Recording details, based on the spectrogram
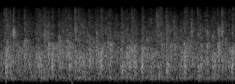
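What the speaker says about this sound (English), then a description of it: "big round of applause for them" A crowd at a South Australian Liberal Party election night event breaks into dense, sustained applause for the campaign volunteers, loud and continuous for the whole stretch.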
